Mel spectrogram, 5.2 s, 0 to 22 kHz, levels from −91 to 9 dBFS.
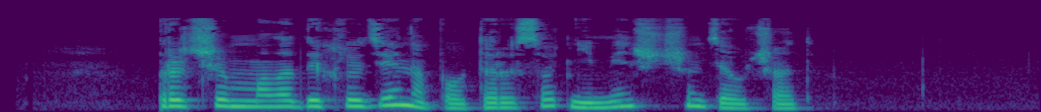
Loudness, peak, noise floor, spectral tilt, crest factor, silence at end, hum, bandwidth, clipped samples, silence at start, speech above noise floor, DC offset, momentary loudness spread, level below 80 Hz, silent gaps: -27 LUFS; -12 dBFS; -74 dBFS; -5.5 dB/octave; 18 dB; 1.2 s; none; 11.5 kHz; under 0.1%; 0.8 s; 48 dB; under 0.1%; 6 LU; -78 dBFS; none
